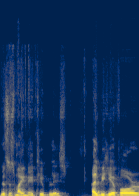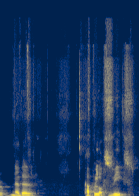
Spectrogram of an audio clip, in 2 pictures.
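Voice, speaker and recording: A man's voice: mid-range voice, steady tone, measured pace, a little mellow. A man from India, tutoring on a video call, encouraging and rattling off example sentences. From South India. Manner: encouraging, repeats phrases and gives many example sentences. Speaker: English tutor. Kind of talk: conversational English practice session.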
